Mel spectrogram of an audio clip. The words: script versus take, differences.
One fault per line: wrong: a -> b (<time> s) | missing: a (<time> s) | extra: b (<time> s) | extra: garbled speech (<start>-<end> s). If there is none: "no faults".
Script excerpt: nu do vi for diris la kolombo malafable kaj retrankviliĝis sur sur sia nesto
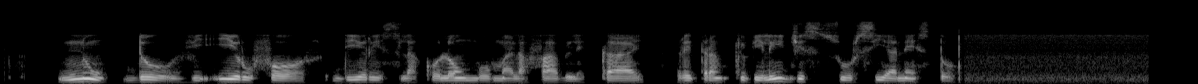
extra: iru (2.3 s)
missing: sur (8.6 s)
